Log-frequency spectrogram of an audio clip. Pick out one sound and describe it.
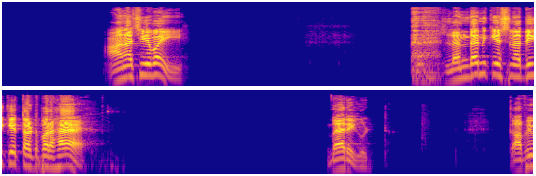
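A man speaks with animation into a headset microphone, in short bursts with pauses.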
